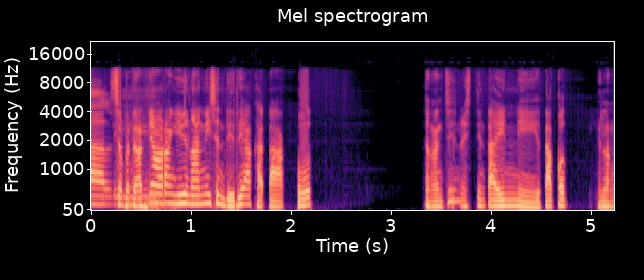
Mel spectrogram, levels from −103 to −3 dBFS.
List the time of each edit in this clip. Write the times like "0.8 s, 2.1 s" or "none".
none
